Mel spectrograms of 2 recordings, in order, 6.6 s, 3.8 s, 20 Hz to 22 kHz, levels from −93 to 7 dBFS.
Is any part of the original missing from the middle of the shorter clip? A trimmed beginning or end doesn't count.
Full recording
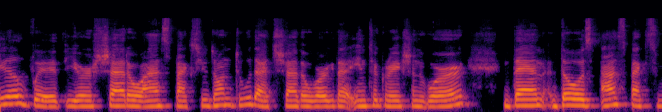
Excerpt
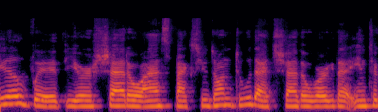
no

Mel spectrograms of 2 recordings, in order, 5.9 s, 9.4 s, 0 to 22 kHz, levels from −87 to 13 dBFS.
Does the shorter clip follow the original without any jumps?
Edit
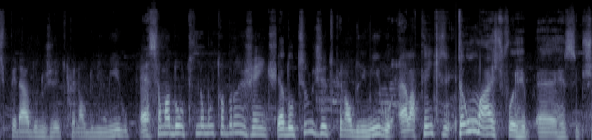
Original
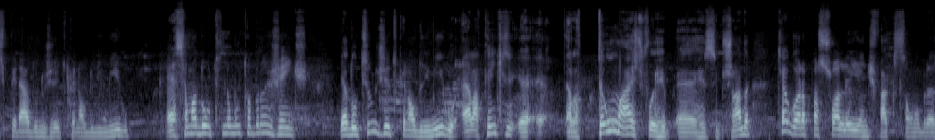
no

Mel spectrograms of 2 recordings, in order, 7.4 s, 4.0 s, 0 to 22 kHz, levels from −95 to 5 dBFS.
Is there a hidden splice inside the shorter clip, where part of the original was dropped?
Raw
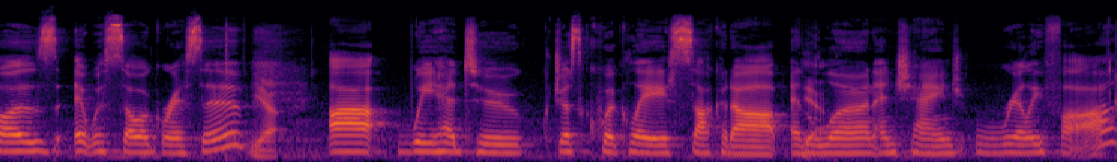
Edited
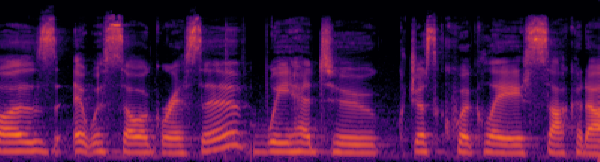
yes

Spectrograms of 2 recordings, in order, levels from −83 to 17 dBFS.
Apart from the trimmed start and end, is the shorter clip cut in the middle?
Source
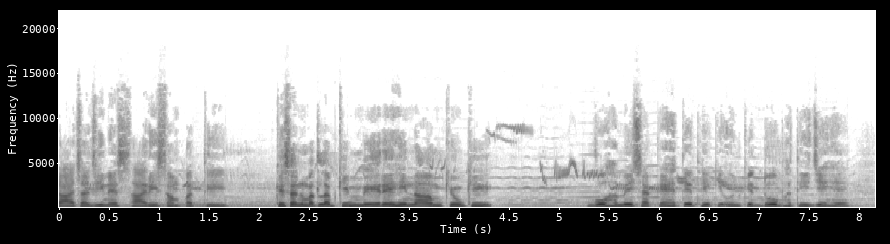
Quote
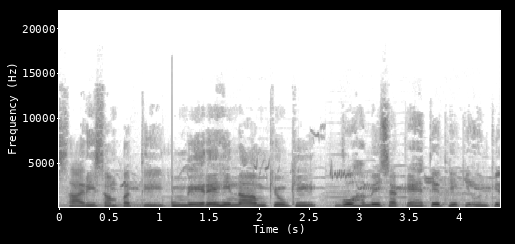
yes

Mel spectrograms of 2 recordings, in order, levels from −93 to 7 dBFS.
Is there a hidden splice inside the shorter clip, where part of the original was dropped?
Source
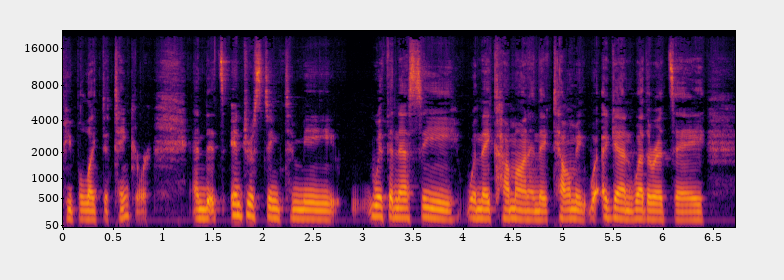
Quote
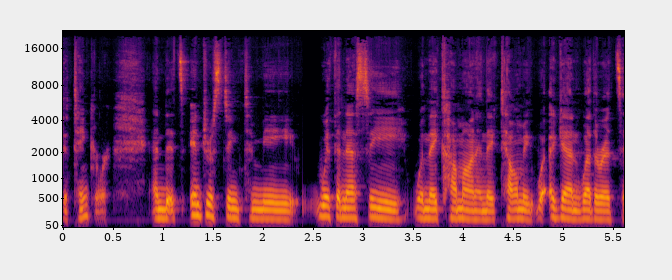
yes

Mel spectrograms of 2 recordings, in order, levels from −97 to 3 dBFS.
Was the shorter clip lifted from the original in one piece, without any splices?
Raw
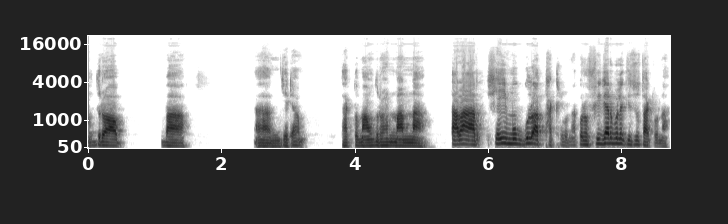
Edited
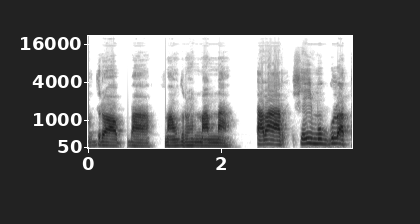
no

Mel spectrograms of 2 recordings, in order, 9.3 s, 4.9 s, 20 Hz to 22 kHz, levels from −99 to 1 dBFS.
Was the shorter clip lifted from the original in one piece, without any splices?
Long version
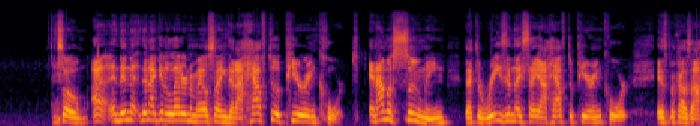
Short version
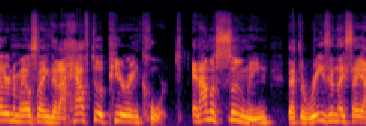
yes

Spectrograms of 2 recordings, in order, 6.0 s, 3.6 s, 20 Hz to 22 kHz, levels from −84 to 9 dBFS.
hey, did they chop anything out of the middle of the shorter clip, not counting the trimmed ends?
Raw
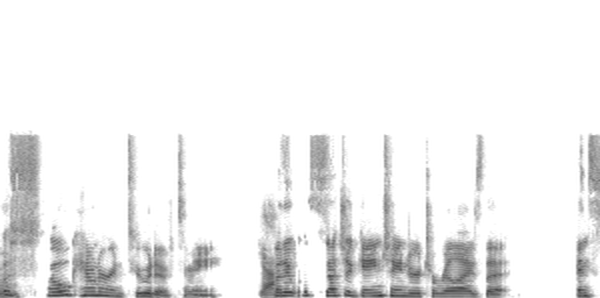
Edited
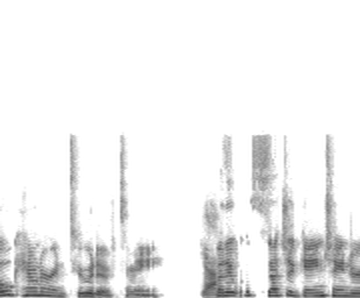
no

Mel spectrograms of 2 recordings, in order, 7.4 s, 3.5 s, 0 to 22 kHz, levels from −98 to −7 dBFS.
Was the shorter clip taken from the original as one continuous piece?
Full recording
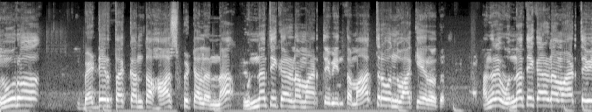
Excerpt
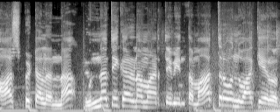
yes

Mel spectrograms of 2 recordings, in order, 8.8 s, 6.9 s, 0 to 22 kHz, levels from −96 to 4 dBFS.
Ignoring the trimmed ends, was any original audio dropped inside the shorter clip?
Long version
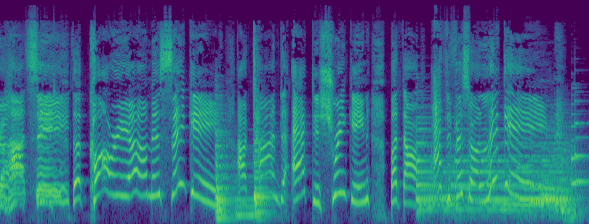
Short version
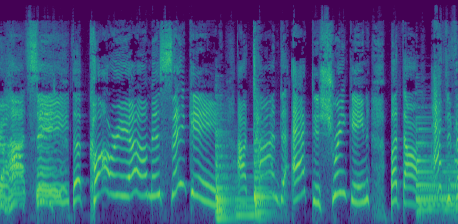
no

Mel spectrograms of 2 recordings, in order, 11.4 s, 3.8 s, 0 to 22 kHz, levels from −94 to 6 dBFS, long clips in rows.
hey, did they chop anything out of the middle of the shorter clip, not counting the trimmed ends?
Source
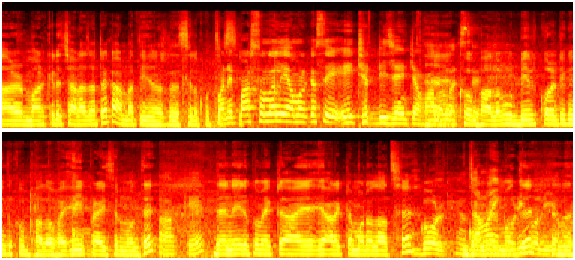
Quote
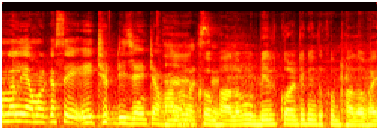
no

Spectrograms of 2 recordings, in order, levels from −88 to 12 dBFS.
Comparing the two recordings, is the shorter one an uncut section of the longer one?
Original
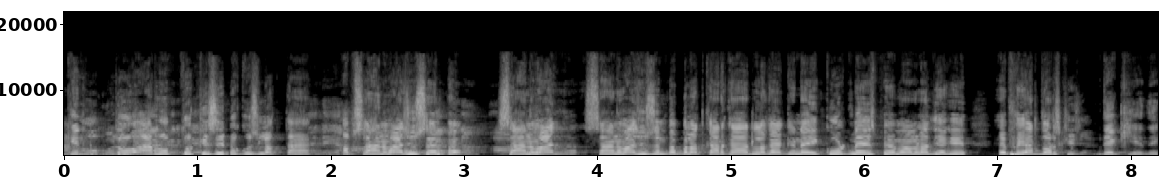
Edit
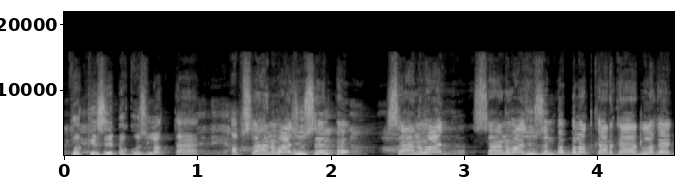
yes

